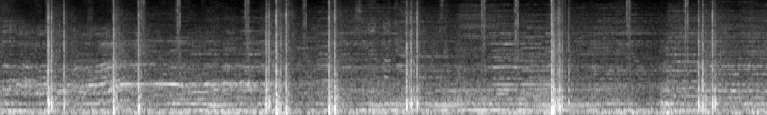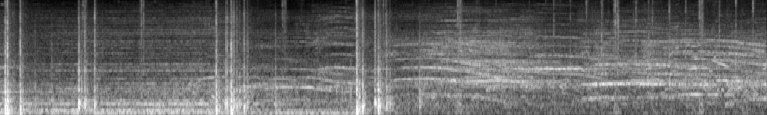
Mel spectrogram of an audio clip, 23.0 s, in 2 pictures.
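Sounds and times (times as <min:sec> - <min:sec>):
music playing: 0:00.0 - 0:23.0
fireworks bangs: 0:00.6 - 0:02.7, 0:03.9 - 0:06.7, 0:08.2 - 0:09.0, 0:09.9 - 0:13.8, 0:14.6 - 0:19.2.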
